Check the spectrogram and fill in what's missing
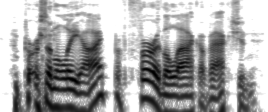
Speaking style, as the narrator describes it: Devon laughed

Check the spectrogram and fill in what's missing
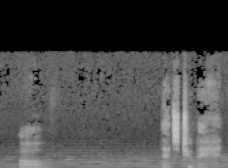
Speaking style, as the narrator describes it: Little boy with eyes downcast quietly acknowledged

